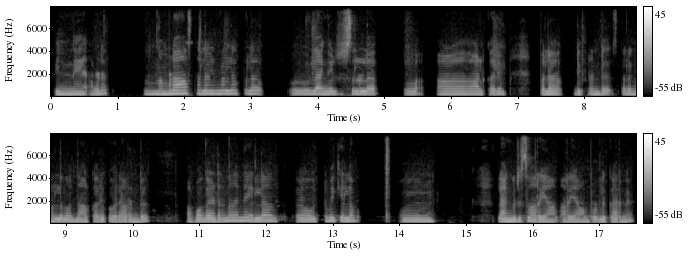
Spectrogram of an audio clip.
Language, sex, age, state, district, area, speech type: Malayalam, female, 18-30, Kerala, Kottayam, rural, spontaneous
